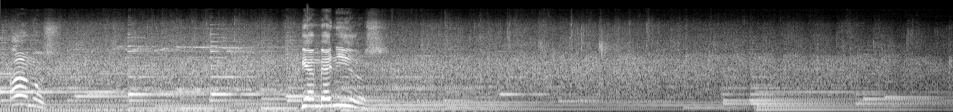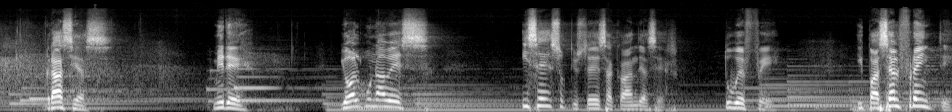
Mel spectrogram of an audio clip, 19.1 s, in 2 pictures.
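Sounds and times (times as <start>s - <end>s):
audience applause: 0.0s - 10.2s
speech: 0.4s - 0.8s, 3.0s - 3.8s, 10.0s - 10.7s, 11.6s - 12.1s, 12.8s - 13.9s, 14.8s - 19.0s.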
